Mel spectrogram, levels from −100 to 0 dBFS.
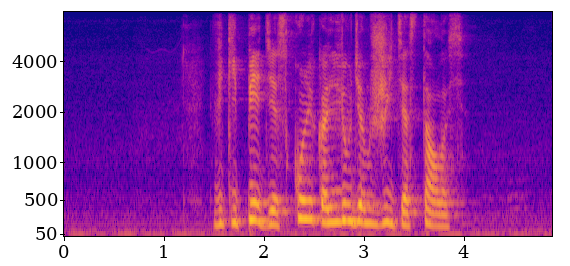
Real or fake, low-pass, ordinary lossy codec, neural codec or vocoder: real; none; none; none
